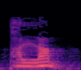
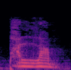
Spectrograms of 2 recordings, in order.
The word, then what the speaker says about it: 발람: 및 떼어 설명 합니까 발람 따라해 보겠습니다 팔람 발음을 잘 하셔야 되요 발람 왜냐하면 발락 보안도 있기 때문에 이 발라 광이 발람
